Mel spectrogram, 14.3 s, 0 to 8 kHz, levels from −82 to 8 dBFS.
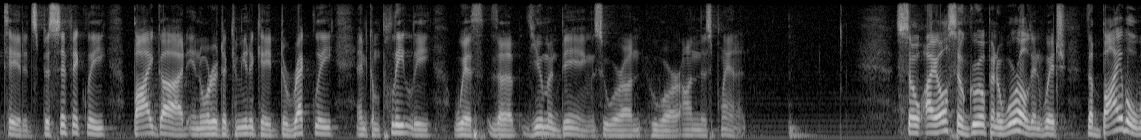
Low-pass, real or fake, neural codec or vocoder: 7.2 kHz; real; none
